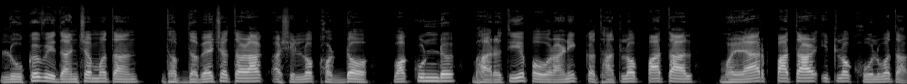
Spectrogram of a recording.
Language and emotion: Goan Konkani, neutral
